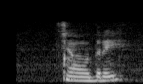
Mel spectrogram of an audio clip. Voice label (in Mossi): "tẽodre", Moore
